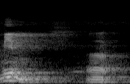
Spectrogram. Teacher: Makhorijul huruf dari huruf mim tadi adalah intibaqus syafatain sama dengan huruf ba. Jadi ada di kedua bibir.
